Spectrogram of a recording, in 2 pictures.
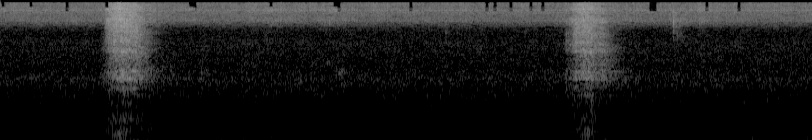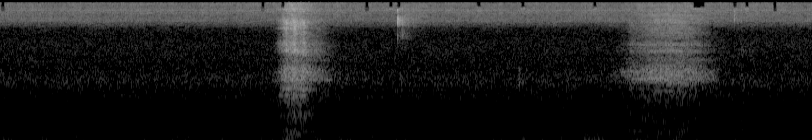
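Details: Male with hitchy, wet sneezes: four short, hissing bursts over eight seconds, with a small catch before one.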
